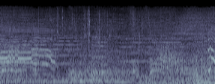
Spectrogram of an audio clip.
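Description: Cartoon chase soundtrack: music under frightened yelling voices, with a couple of short hits a little after a second in.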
